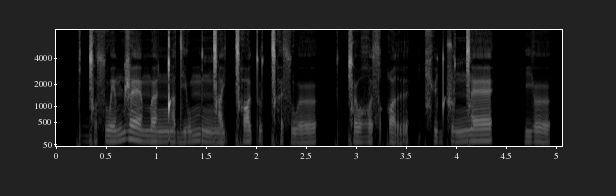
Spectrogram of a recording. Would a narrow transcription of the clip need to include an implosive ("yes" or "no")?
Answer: no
